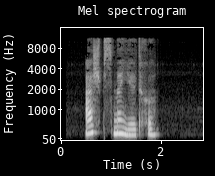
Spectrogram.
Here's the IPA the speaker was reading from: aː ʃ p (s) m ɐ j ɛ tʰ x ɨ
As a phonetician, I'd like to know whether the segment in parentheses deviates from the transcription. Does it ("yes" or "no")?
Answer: no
